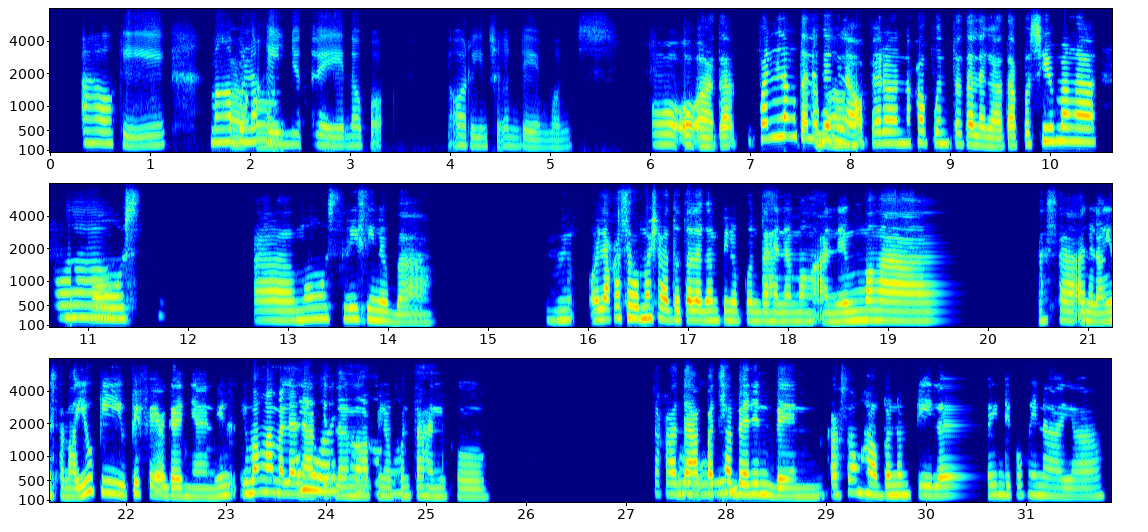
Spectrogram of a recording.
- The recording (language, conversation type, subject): Filipino, unstructured, Ano ang pinakatumatak na konsiyertong naranasan mo?
- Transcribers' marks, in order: mechanical hum; tapping; static; other background noise; distorted speech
